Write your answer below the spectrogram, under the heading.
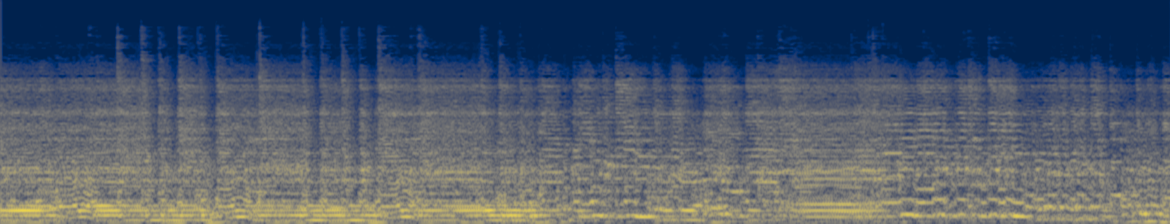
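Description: Stratocaster-style electric guitar with a maple neck, played through an amplifier: a lead line of picked single notes mixed with held notes and chords.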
